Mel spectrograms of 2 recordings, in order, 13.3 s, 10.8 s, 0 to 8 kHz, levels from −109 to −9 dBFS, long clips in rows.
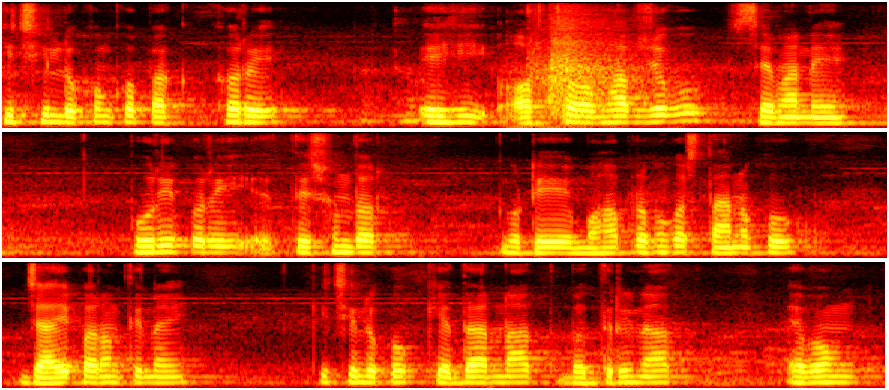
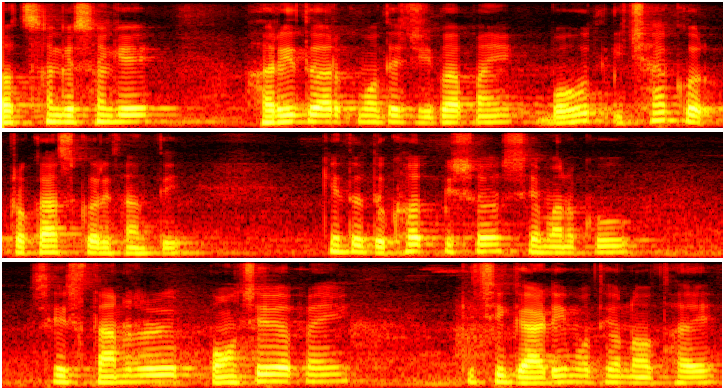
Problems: none marked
